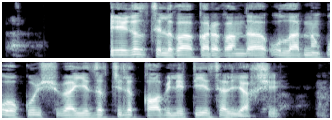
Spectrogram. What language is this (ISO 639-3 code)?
uig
